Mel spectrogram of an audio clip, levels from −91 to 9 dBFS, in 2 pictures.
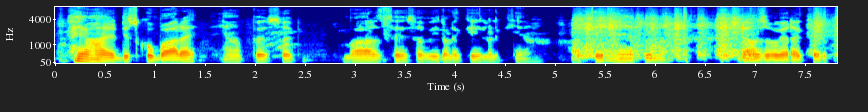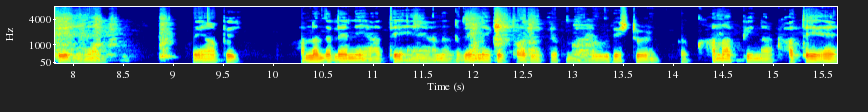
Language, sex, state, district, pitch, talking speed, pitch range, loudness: Hindi, male, Uttar Pradesh, Etah, 95 Hz, 130 wpm, 90-95 Hz, -20 LUFS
